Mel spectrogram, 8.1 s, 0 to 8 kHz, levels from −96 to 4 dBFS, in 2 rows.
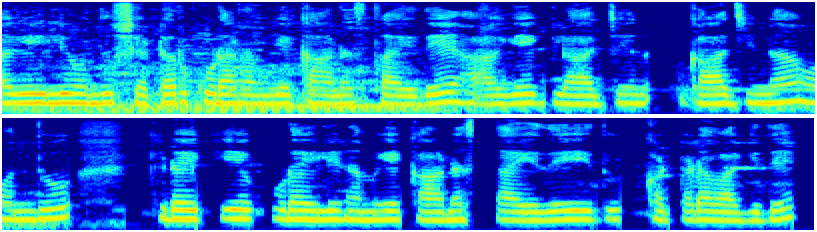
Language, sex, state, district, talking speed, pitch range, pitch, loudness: Kannada, female, Karnataka, Belgaum, 135 wpm, 185-205 Hz, 195 Hz, -34 LUFS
